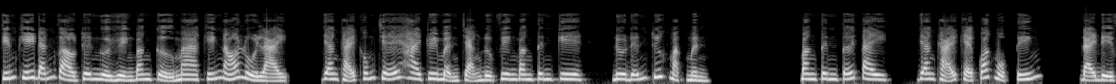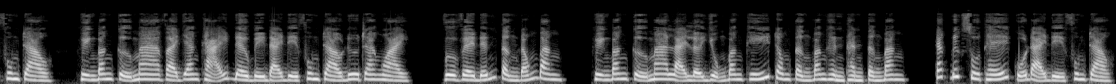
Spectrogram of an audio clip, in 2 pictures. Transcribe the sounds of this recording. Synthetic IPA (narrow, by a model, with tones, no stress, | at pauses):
ki˨˦əmxi˨˦ɗa˨˦jŋ̟vaː˨˩wt͡ɕe˧nŋɨ˨˩əjɦwḭ˨ənɓa˧ŋkɨ̰˧˨maː˧xi˨˦ənːɔ˨˦lṵ˧˨jla̰ː˧˨j | zaː˧ŋxaː˧˩jxə˨˦wŋ͡mt͡ɕe˨˦ɦaː˧jt͡ɕwi˧mḛ˧˨ŋ̟t͡ɕa̰ː˧˨ŋɗɨ˨˩ək̚vi˧ənɓa˧ŋt̪i˧nki˧ə | ɗɨ˧əɗe˨˦nt͡ɕɨ˦˥ək̚ma˨˩t̚mï˨˩ŋ̟ | ɓa˧ŋt̪i˧nt̪əː˨˦jt̪a˧j | zaː˧ŋxaː˧˩jxɛ˧˩kwaː˦˥t̚mo˨˩t̚t̪i˨˦əŋ | ɗa̰ː˧˨jɗḭ˧˨əfʊ˧wŋ͡mt͡ɕaː˨˩w | hwḭ˧˨ənɓa˧ŋkɨ̰˧˨maː˧vaː˨˩zaː˧ŋxaː˧˩jɗe˨˩wɓḭ˧˨ɗa̰ː˧˨jɗḭ˧˨əfʊ˧wŋ͡mt͡ɕaː˨˩wɗɨ˧əzaː˧ŋwaː˨˩j | vɨ˨˩əve˨˩ɗe˨˦nt̪ə˨˩nɗa˨˦wŋ͡mɓa˧ŋ | hwḭ˧˨ənɓa˧ŋkɨ̰˧˨maː˧la̰ː˧˨jlə̰ː˧˨jzʊ̰˧˨ŋ͡mɓa˧nxi˨˦t͡ɕɔ˧wŋ͡mt̪ə˨˩nɓa˧nɦï˨˩ŋ̟t̪ʰa˨˩jŋ̟t̪ə˨˩nɓa˧ŋ | kaː˦˥k̚ɗɨ˦˥k̚su˧t̪ʰe˨˦ku˧˩əɗa̰ː˧˨jɗḭ˧˨əfʊ˧ŋ͡mt͡ɕaː˨˩w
